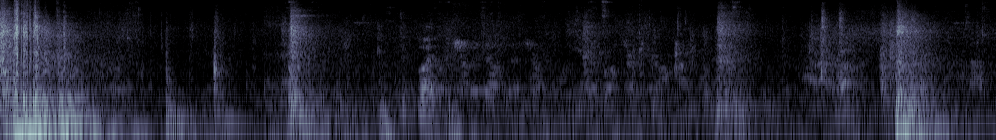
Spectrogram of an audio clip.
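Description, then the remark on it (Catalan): Heavy metal prison doors are slid open and clanged shut several times by a low-ranking soldier, with loud booming impacts at the start, around three seconds and near the end, echoing amid faint background voices. “un militar de baixa graduació ens precedeix i va obrint portes a preu fet”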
